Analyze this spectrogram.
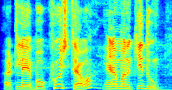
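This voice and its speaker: A man's voice: high-pitched, animated, a little fast, a bit bright, long reverb tail. A man with a Kathiawadi Gujarati accent telling jokes on stage as a folksy storyteller, acting out the people in his stories. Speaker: comedian. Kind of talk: stand-up joke telling.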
